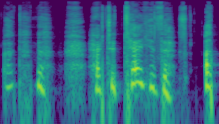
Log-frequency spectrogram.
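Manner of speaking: breathy, high, hesitant confession; mock the advert's tearful hesitant reveal; mock coy advert woman. Mock advert wife hesitantly telling husband she's pregnant. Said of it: "Instead of going".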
